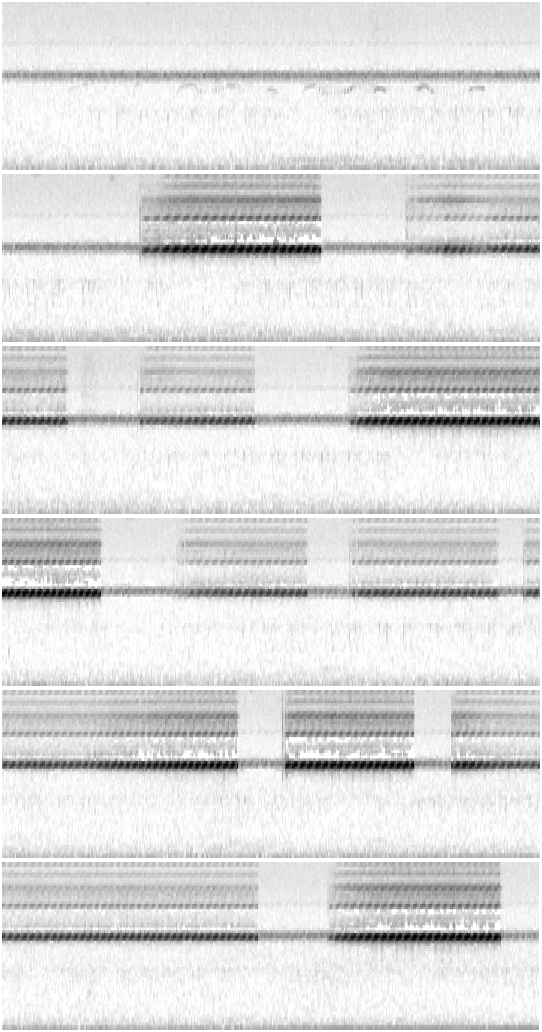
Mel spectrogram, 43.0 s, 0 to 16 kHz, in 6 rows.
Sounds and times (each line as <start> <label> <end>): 0.0 single, very close cricket 43.0
2.3 distant Nightjar 6.8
